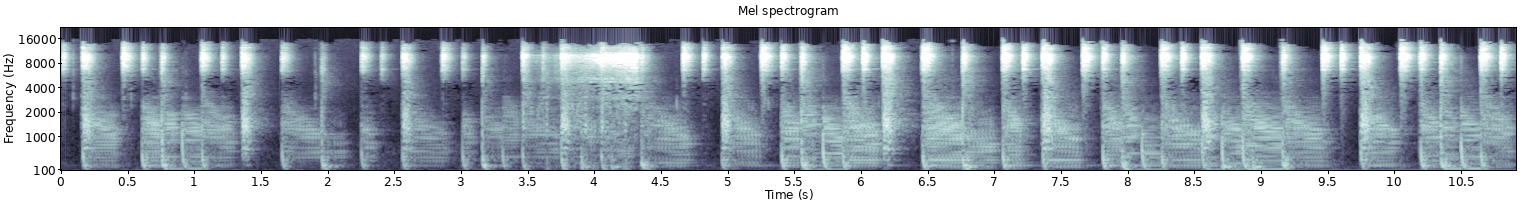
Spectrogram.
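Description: Royalty-free electronic music with a steady drum-machine beat and keyboard, played through the speakers of a Skullcandy Air Raid portable Bluetooth speaker to demonstrate its sound: clear, with little bass.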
